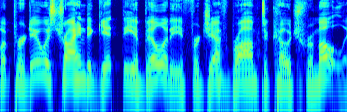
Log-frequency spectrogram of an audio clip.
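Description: Lively intonation from a man with an American accent, in a very clean recording with a silent background. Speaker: sports radio co-host. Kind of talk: sports radio talk. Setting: studio.

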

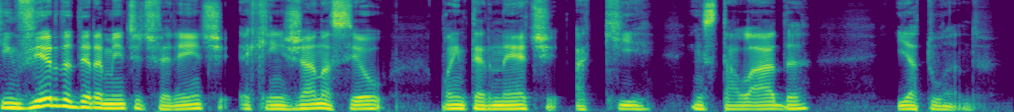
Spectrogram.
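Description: Speaking at a medium pitch in an unremarkable speaking voice, a man goes at a fairly slow pace with ordinary pitch variation, on a very clean recording with a silent background and a dry, close sound with no echo. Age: 50s. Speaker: speaker and author. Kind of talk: monologue podcast.

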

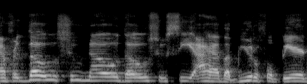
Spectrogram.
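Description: Animated in tone, a man speaks at a fairly quick pace and a fairly high pitch. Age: 30s. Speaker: podcast host. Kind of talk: casual interview.

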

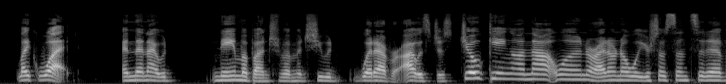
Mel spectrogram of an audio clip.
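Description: At a fairly quick pace, a woman with an unremarkable speaking voice talks at medium pitch with ordinary pitch variation against a quiet background. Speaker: podcast co-host. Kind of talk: casual chat with husband.

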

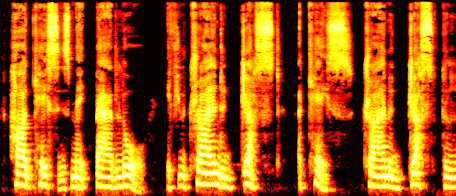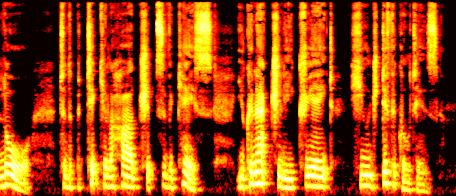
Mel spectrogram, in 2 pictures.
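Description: A woman with a very deep, low pitch talks fairly slowly in a very clean recording with a silent background. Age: old. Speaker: retired judge and author. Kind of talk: interview.

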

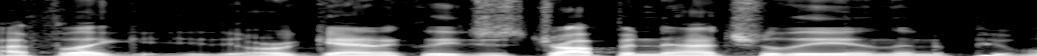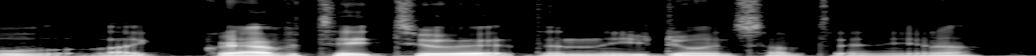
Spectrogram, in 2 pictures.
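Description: In a very clean, dry, close recording with no echo and a silent background, a man talks very fast in a flat monotone, with hardly any pauses. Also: fairly low pitch for a man. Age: 30s. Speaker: hip-hop artist. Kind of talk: casual chat.

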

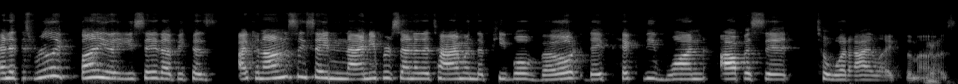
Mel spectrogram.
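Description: With a bright, sharp tone and a raised, projected voice, a woman speaks at a moderate pace in a high pitch with ordinary pitch variation. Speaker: travel photographer and content creator. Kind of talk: interview.

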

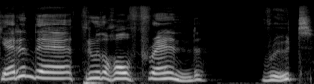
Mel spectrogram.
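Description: A woman speaks in a dark, mellow tone with lively intonation. Her pace is fairly slow. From India and South Africa. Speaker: comedian guest. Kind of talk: casual chat.

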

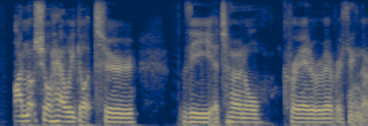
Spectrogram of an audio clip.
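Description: Speaking with an Australian accent, a man keeps a fairly low pitch, a moderate pace and fairly even intonation. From Australia, New South Wales. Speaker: atheist podcast guest. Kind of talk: casual debate. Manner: halting, repeats words.

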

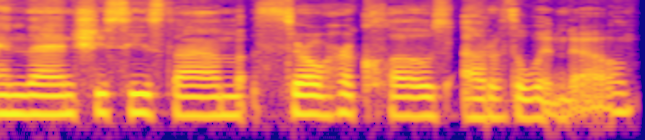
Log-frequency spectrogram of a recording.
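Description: A woman with an ordinary speaking voice talks at a fairly low pitch. Her pace is moderate. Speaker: podcast host. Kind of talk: casual storytelling chat. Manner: casual, laughs often.

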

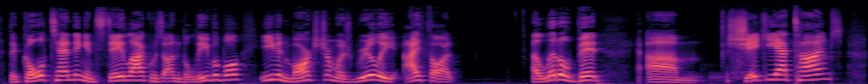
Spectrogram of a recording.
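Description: In a very clean recording with a silent background, a man with an American accent uses a raised, projected, high-pitched voice, bright and sharp in tone and animated, with very wide pitch swings at a moderate pace. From New York. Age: 20s. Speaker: sports radio host. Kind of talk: sports talk monologue.

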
